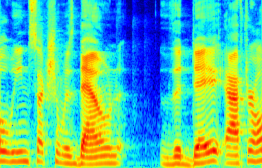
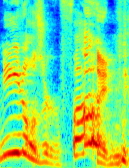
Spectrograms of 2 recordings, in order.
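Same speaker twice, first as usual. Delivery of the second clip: put-on bad, high, kids' show bird-puppet voice; 7 semitones higher, 3 dB louder than usual. Imitating Big Bird in episode after episode: Big Bird voice. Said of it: "we both have a Big Bird voice".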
